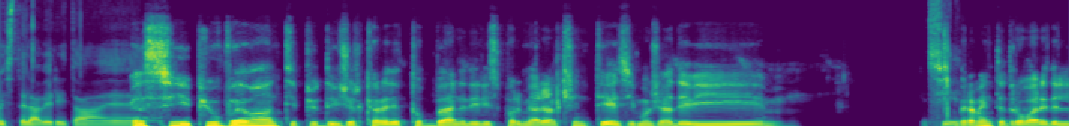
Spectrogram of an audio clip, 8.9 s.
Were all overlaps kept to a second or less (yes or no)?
yes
